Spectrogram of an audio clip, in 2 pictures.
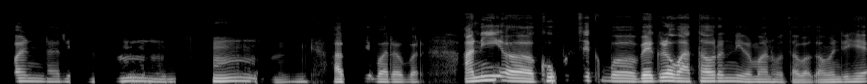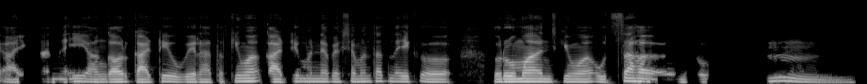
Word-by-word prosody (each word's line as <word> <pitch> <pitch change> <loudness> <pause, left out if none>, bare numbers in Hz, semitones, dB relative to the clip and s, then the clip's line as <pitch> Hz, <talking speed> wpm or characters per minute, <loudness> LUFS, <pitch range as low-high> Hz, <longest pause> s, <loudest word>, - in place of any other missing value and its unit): पंढरी 135 -3 -4 0.5
हं, 140 -5 -4 0.4
हं 140 -7 -3 0.3
अगदी 135 +3 -5
बरोबर. 115 -1 -3 0.4
आणि 165 +8 +6
अ, 150 -7 +6
खूपच 170 +1 -1
एक 180 - -5 0.5
वेगळं 155 +3 +7
वातावरण 150 +1 +2
निर्माण 120 -4 -2
होतं 105 -3 -6
बघा. 105 +1 -5
म्हणजे 115 +2 -2
हे 130 +2 -1
ऐकतांनाही 125 +3 -5
अंगावर 120 +1 +2
काटे 120 +3 +1
उभे 120 -1 0
राहतात 115 -1 -4
किंवा 145 +1 +3
काटे 125 +2 0
म्हणण्यापेक्षा 130 -1 -2
म्हणतात 135 +3 -3
ना 135 - -4
एक 125 - -14
अ, 120 -3 +1 0.6
रोमांच 130 0 +5
अ, - - -27
किंवा 125 -1 +2 0.2
उत्साह 140 +3 +3 0.4
येतो. 110 0 -8 0.6
हम्म. 115 -9 -4
130 Hz, 120 wpm, -23 LUFS, 120-145 Hz, 0.6 s, वेगळं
